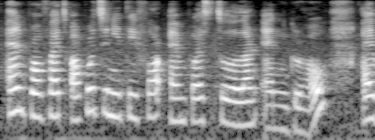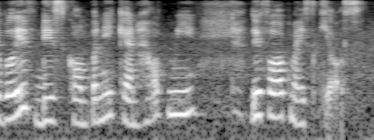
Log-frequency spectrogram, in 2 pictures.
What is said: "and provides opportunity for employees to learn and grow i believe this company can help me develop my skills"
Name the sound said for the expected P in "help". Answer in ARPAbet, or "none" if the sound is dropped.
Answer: P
